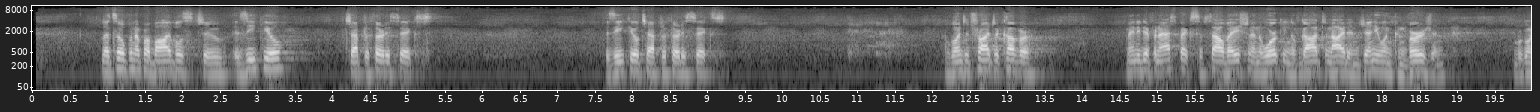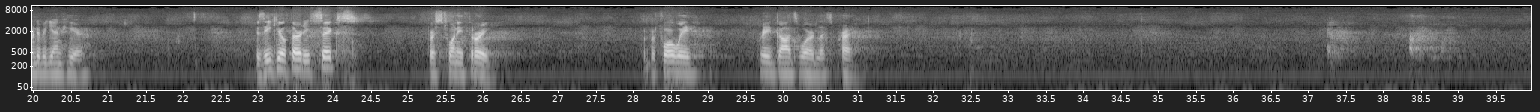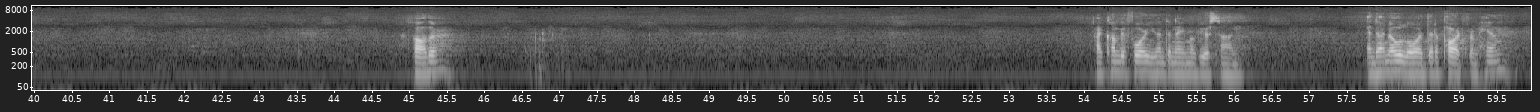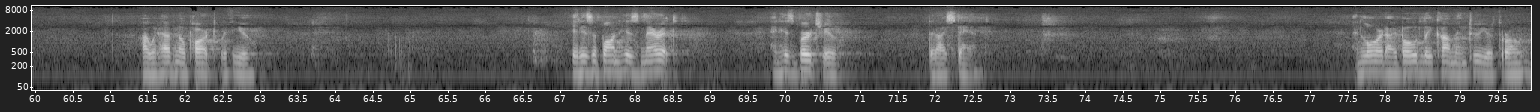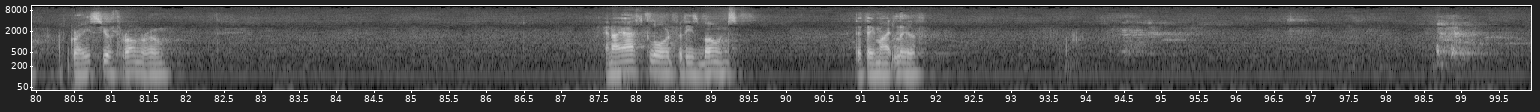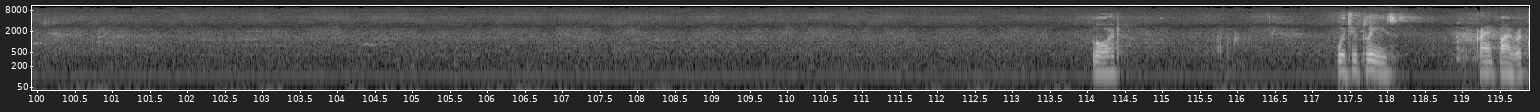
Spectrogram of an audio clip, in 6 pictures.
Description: In this sermon, the preacher discusses the importance of preaching the word of God in a way that truly reflects the power and glory of Yahweh. He criticizes the current state of preaching, which often reduces the gospel to a simple formula and fails to address the sinfulness of man and the holiness of God.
